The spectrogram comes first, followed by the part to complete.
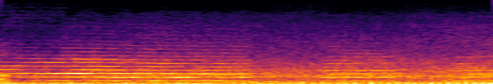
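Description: Vehicle horn honking: one long steady blast of a little over a second, then a shorter second honk near the end, over road traffic rumble.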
